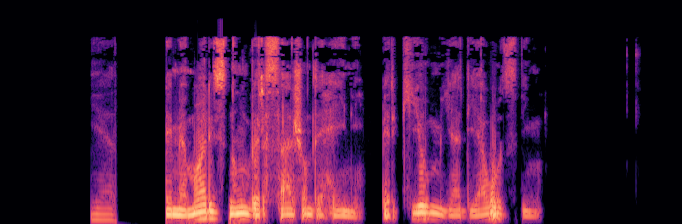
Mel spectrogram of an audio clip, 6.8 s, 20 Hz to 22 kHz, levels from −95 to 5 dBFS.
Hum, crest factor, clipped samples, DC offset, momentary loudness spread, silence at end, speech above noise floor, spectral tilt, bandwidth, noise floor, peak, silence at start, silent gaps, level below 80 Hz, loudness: none; 14 dB; under 0.1%; under 0.1%; 20 LU; 1.4 s; over 77 dB; -4.5 dB/octave; 11.5 kHz; under -90 dBFS; 0 dBFS; 0.9 s; 1.49-1.63 s; -46 dBFS; -12 LUFS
